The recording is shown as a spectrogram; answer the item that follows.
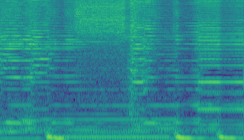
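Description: Keyboard synthesizers playing sustained chords over a beat with a deep, steady bass line, with two heavy low thumps in the beat.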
